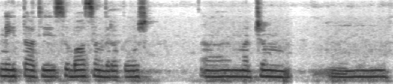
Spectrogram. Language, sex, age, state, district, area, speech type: Tamil, male, 18-30, Tamil Nadu, Dharmapuri, rural, spontaneous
